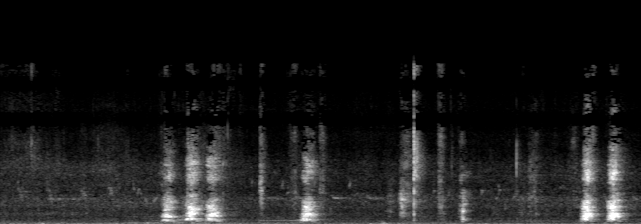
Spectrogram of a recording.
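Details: German Shepherd on a leash during obedience training, short sharp barks in pairs and singles with pauses between, a low background hum throughout.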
